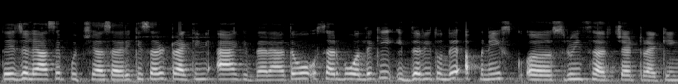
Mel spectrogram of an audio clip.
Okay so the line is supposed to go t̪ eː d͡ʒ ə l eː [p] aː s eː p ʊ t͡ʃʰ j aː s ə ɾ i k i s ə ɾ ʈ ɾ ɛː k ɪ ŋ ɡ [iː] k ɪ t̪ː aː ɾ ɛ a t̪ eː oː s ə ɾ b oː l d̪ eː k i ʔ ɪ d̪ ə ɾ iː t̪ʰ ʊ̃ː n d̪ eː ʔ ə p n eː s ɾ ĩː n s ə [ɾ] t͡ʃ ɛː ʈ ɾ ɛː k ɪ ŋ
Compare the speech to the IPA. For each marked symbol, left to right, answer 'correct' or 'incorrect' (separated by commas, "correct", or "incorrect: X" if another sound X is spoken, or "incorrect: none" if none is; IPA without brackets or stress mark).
incorrect: none, incorrect: ɛː, correct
